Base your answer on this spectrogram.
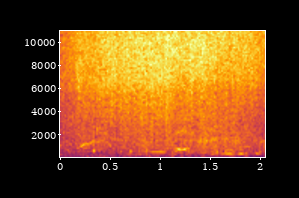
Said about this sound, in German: Denn hier, ganz in der Nähe von Andernach, schießt der höchste Kaltwassergeysir der Welt bis zu 60 Meter in die Höhe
